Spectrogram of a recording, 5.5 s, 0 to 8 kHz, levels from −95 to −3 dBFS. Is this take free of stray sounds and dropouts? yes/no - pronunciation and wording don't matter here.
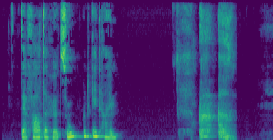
no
